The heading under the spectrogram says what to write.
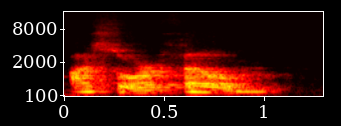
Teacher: you can hear that there's an r sound connecting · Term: intrusive r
